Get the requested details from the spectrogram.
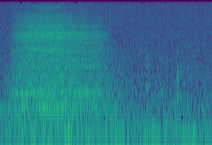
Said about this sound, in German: Wir nehmen gemeinsam einen tiefen Atemzug und atmen ein.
